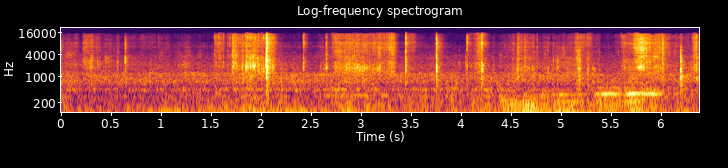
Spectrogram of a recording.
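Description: Faint rustling and crinkling of taped-down sublimation transfer paper being lifted and peeled off freshly pressed polyester fabric, with scattered small ticks. A sharp tick about two seconds in is the loudest sound, and there is a longer rustle near the end.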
